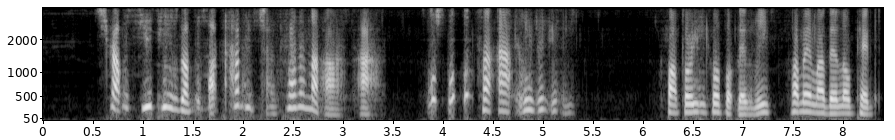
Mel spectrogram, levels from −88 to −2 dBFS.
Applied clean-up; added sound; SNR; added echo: neural separator model SepFormer WHAMR!.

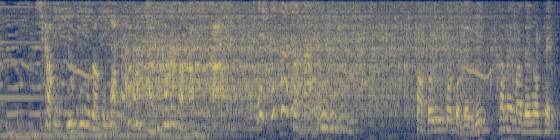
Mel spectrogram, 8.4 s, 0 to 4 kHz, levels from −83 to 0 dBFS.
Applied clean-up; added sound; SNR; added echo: none; Meow; 17 dB; reverberation time 0.4 s.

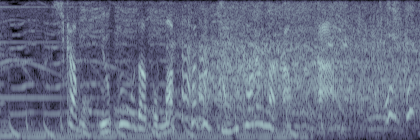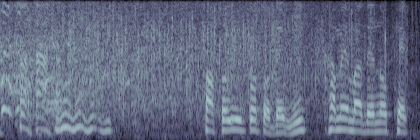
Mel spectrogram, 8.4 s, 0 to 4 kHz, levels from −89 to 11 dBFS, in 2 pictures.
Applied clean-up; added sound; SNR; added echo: none; none; none; none.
